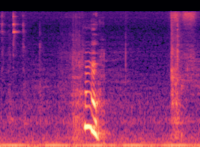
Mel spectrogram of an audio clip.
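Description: Steady low electrical hum, with one brief voiced sound sliding steeply down in pitch about a second in.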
